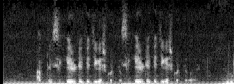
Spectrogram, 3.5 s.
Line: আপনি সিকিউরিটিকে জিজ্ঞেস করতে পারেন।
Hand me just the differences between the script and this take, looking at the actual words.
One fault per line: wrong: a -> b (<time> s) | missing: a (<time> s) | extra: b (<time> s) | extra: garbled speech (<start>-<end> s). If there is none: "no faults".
extra: সিকিউরিটিকে জিজ্ঞেস করতে (1.8 s)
